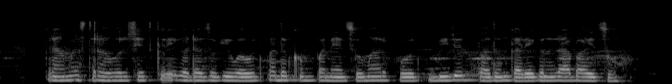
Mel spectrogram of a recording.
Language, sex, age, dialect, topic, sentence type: Marathi, female, 31-35, Southern Konkan, agriculture, question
